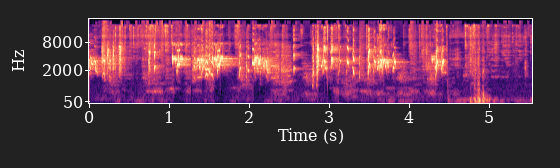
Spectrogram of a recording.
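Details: Budgerigar chatter from pet birds: continuous scratchy squawks and warbling chirps, dense and busy, with a low thump near the end.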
